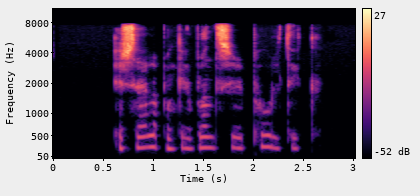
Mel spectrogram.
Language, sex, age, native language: Icelandic, female, 18-19, Icelandic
